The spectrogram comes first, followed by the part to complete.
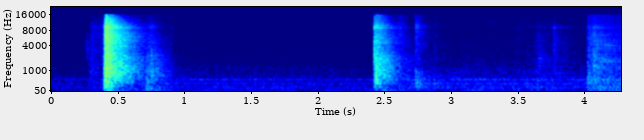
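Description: Two sharp thuds about two seconds apart, the first much louder, as a person drops down to sit on a carpeted floor, with a few faint taps after the second.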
